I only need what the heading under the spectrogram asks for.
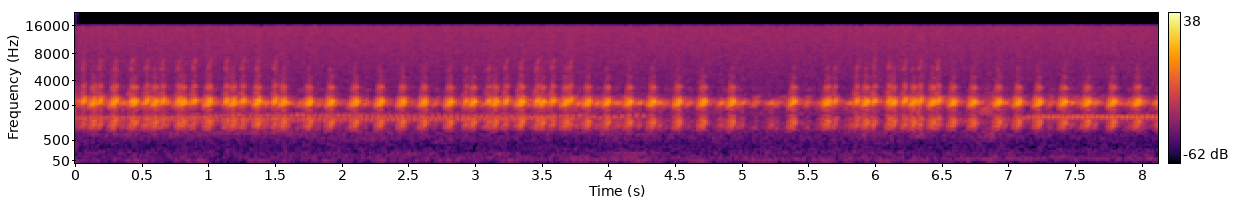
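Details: Singing tree frogs in a pond on an April night in North-East Italy: a loud, unbroken chorus of quick, harsh pulses, several frogs overlapping, with a mole cricket's smooth trill returning near the end.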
